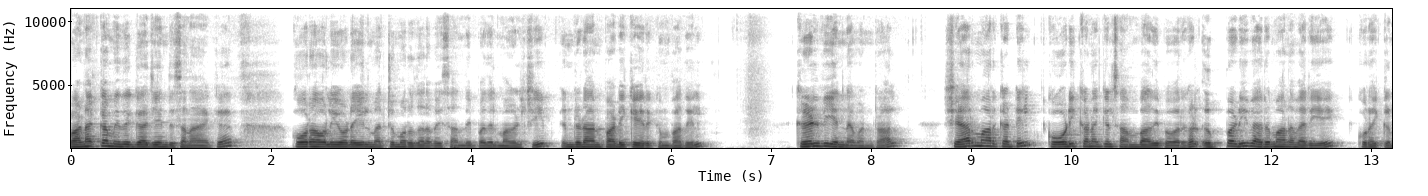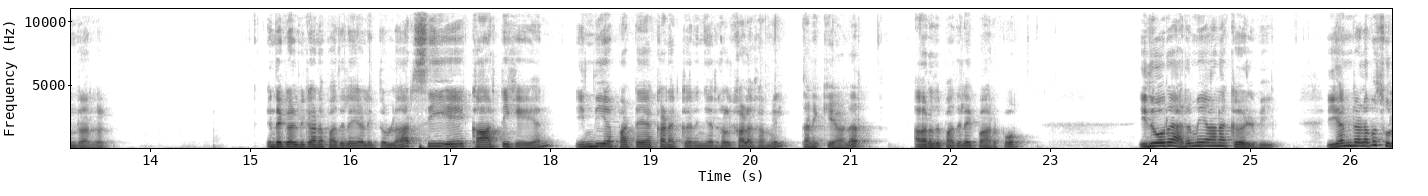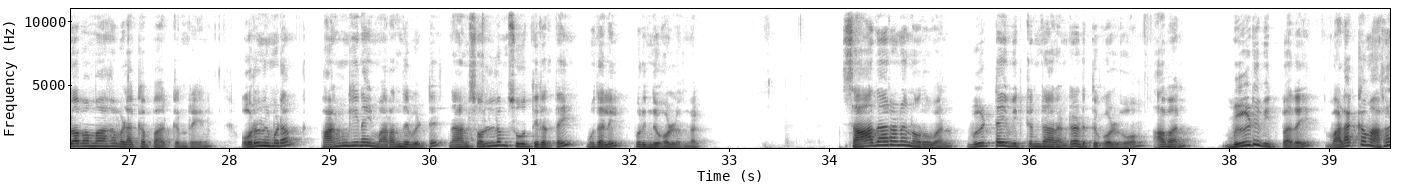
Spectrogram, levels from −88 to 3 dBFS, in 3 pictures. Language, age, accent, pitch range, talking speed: Tamil, 20-39, native, 130-205 Hz, 95 wpm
